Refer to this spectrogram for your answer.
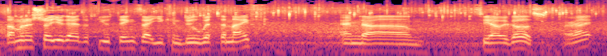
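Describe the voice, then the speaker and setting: Relaxed man talking outdoors on a distant camera. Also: mid-range voice, moderate pace. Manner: relaxed, chatty, addresses viewers directly. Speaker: outdoor cooking vlogger. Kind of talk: casual demo talk. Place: outdoors in winter woods. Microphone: chest-mounted action camera. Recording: distant outdoor camera mic with wind noise.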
